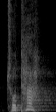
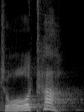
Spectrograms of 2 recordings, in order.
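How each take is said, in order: First: The word is said briefly, not lengthened. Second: The word is stretched out and lengthened.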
